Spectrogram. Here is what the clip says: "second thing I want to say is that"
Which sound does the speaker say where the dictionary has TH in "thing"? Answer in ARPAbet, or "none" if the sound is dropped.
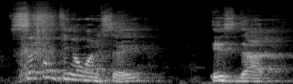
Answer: TH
